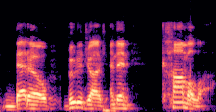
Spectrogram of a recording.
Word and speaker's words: Beto: It's Beto. Yeah. Beto. More like a D than a T. Beto, Buddha Judge, and then Kamala.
